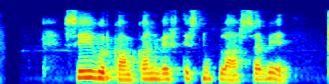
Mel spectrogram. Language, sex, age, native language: Icelandic, female, 50-59, Icelandic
